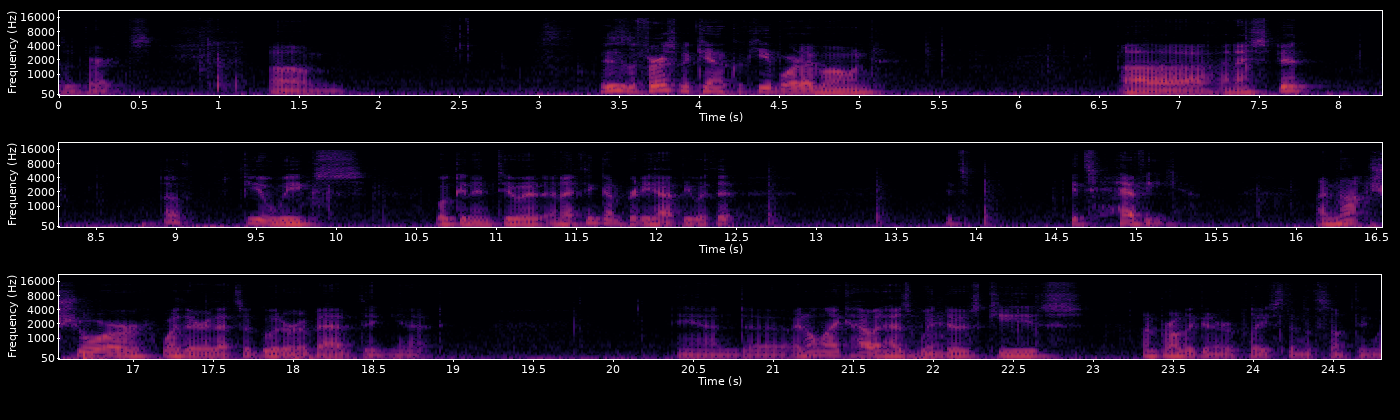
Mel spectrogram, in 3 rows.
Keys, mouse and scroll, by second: 5.2-8.2 scroll up 3.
